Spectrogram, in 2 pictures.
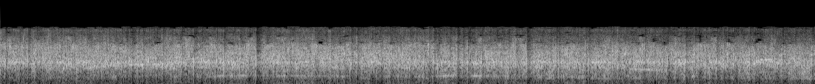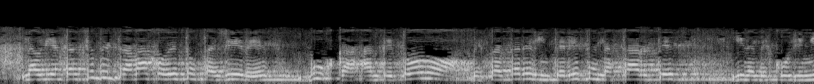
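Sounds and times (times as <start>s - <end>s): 
audience applause: 0.0s - 8.4s
speech: 8.4s - 16.2s.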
